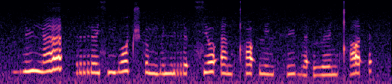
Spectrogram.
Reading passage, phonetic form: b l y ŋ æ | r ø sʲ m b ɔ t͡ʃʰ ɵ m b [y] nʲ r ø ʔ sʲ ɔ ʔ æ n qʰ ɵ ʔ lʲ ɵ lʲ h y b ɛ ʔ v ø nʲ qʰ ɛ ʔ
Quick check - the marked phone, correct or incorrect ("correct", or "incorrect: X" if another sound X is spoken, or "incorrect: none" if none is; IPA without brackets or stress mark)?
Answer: incorrect: ø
